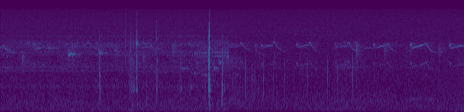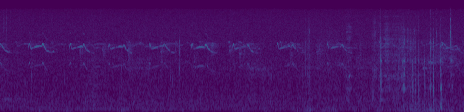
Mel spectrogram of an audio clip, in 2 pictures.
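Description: Faint outdoor ambience with a small bird calling: a short chirp repeated about twice a second, stopping a couple of seconds before the end. A few sharp clicks come early on and again in a cluster near the end.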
